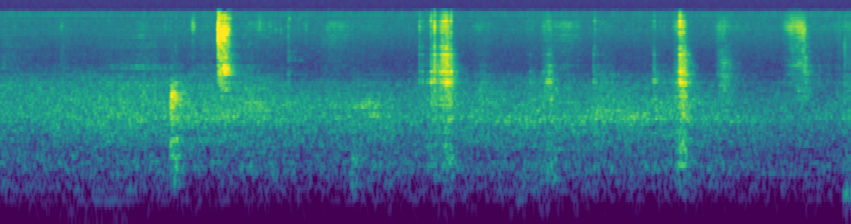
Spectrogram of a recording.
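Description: Near silence, with a few faint taps and rubs as marking tools (a marking gauge, then a square with a steel rule) are handled and slid on a plywood bench top.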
